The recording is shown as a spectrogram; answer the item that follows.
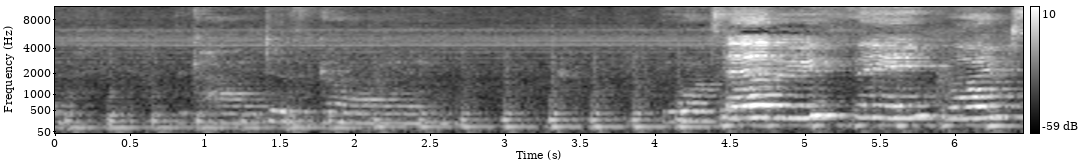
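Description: A young girl singing a slow ballad to her own acoustic guitar accompaniment, the guitar keeping a steady low strumming pattern under the melody. Her voice grows louder and fuller near the end.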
